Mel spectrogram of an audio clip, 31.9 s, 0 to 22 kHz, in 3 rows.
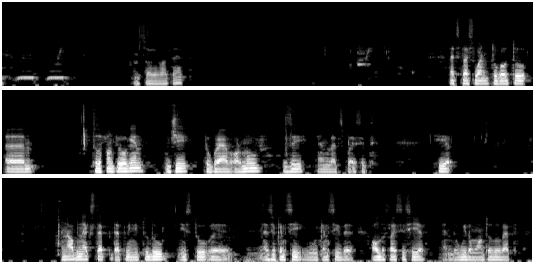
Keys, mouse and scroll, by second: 14.1 g, 18.4 click, 19.4-28.9 shift+middle drag, 21.3 scroll down 2, 21.4-22.3 scroll up 2, 22.3 scroll up 1, 28.9 click.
